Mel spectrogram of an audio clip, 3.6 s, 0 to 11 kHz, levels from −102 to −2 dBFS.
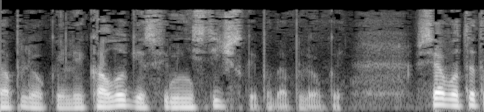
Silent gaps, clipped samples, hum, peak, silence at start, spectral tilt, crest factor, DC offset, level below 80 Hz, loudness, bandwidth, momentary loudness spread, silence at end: none; under 0.1%; none; 0 dBFS; 0 s; -6.5 dB/octave; 18 dB; under 0.1%; -42 dBFS; -17 LUFS; 8.8 kHz; 19 LU; 0 s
